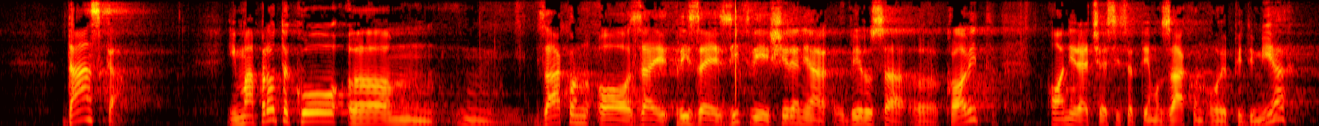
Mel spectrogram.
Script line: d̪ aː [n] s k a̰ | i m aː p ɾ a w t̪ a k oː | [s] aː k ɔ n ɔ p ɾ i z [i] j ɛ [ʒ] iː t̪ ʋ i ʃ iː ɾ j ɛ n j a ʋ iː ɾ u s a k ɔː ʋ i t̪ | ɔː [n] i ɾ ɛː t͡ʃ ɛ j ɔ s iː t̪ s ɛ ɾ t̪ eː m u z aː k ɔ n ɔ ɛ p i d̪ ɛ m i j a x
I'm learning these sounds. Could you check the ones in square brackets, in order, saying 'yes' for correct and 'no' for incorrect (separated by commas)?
yes, no, no, no, yes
